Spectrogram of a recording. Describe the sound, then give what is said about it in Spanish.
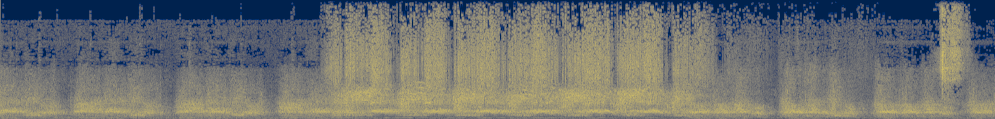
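A large protest crowd in Ermua loudly chants "murderers" in Spanish at ETA, the shouted word repeating in a steady, rhythmic pulse for the whole stretch, with claps and thuds mixed into the roar. “En Ermua se gritó asesinos a ETA desde el primer día.”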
